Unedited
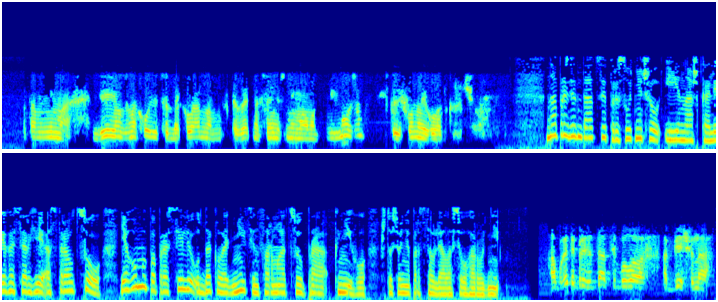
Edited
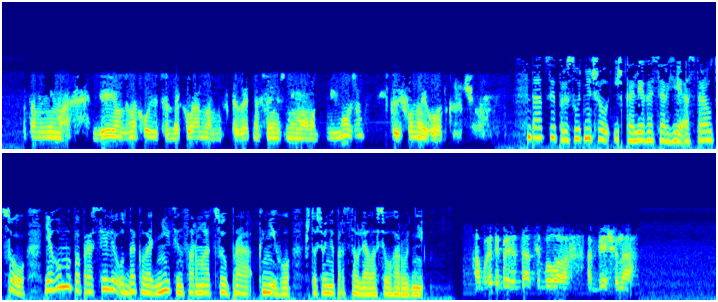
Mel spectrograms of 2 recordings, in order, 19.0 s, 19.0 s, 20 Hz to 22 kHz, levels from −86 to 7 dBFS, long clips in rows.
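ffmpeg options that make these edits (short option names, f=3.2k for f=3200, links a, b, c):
-filter_complex "[0:a]asplit=3[a][b][c];[a]atrim=end=7.012[d];[b]atrim=start=7.688:end=8.902[e];[c]atrim=start=9.228[f];[d][e]acrossfade=d=0.004:c1=hsin:c2=hsin[g];[g][f]acrossfade=d=0.004:c1=hsin:c2=hsin"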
